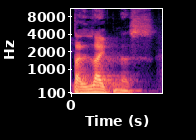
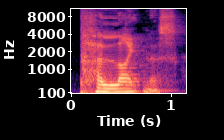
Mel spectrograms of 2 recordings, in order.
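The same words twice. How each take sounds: First: The P is soft, without a puff of air. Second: The P is released with a strong puff of air. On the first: The speaker calls it wrong. "In many languages, it would be politeness" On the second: The speaker calls it right. "But in English, politeness"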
